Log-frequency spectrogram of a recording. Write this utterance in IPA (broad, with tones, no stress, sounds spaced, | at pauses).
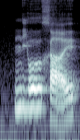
n̪ j o˥ ʊ̯ x a̰˨˩˦ ɪ̯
